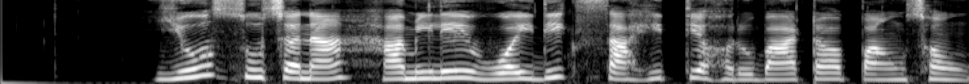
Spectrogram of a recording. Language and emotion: Nepali, neutral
